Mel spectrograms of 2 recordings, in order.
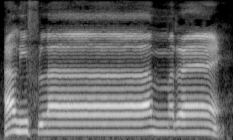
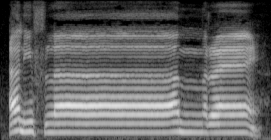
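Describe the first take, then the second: The two takes are said the same way.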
